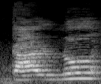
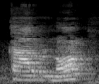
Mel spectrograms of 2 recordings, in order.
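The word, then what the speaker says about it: Carnot: এটা ইংরেজিতে পড়লে অনেকের কাছে কার্নট মনে হবে, কার্নট। আমি যদিও অত ভালো ইংরেজি পারি না, বাট এখানে নটের ঠিক উচ্চারণ হবে না, বলে এটা হবে কার্নোস ইঞ্জিন, কার্নোস ইঞ্জিন অথবা কার্নো ইঞ্জিন।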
